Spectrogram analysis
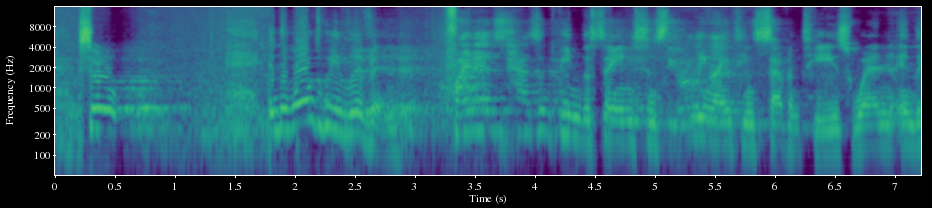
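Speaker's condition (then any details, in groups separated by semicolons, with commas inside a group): No condition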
